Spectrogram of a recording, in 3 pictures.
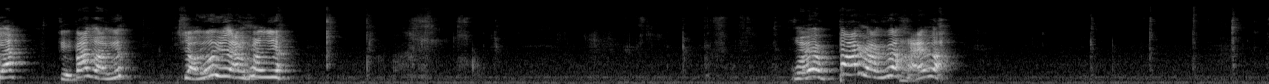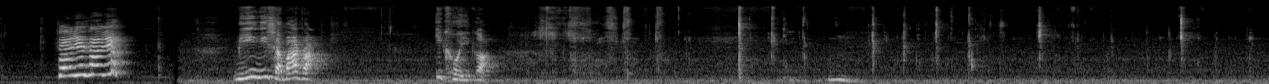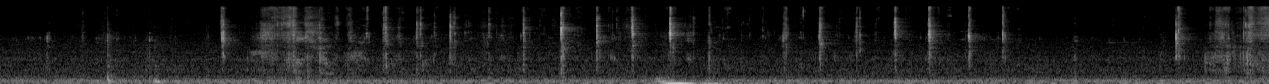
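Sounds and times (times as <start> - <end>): steady low hum: 0.0 - 38.0
wet chewing clicks and smacks: 18.7 - 38.0.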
